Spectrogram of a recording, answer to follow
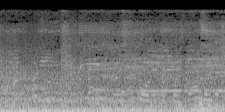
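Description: Side-by-side UTV engine running with a steady low rumble, with a song with a singing voice playing faintly over it.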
